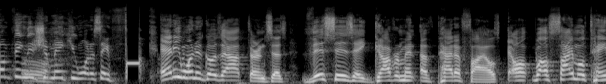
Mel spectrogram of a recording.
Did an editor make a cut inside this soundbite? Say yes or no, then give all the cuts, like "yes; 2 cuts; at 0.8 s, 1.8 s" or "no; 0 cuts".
yes; 1 cut; at 1.6 s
